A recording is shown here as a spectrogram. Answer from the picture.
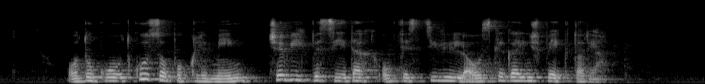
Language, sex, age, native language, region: Slovenian, female, 30-49, Slovenian, Central Slovenia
